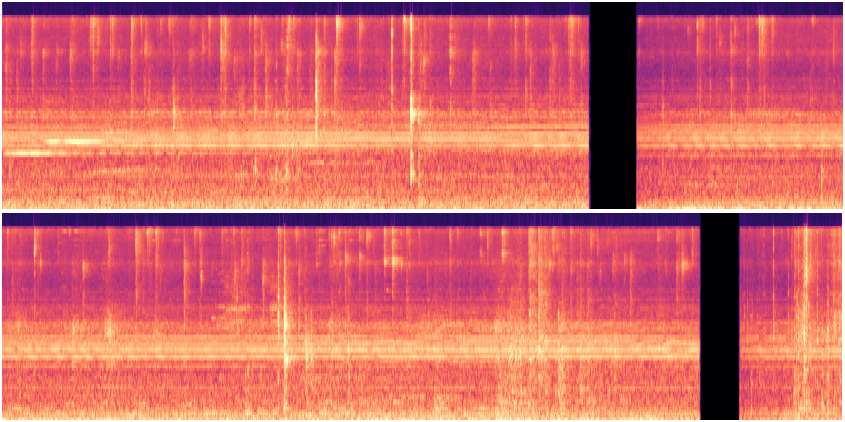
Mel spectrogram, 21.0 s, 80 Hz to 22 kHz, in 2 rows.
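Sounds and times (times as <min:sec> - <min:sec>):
high electrical whine: 0:00.0 - 0:07.4.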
